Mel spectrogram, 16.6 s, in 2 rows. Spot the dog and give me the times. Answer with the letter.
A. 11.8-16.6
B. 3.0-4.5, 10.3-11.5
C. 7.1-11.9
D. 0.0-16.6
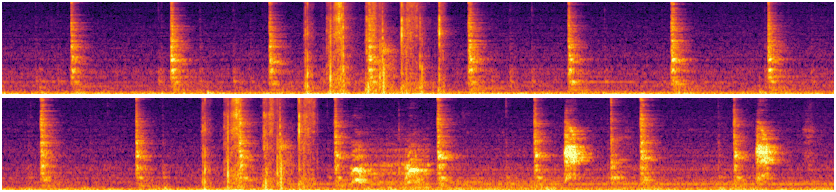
A.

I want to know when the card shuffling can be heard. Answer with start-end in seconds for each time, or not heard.
3.0-4.5, 10.3-11.5.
